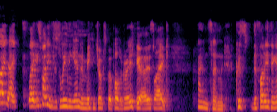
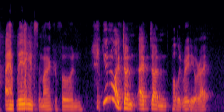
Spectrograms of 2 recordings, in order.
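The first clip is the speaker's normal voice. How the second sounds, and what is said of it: NPR-style public radio voice, close-miked. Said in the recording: “I'm doing the NPR voice.”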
